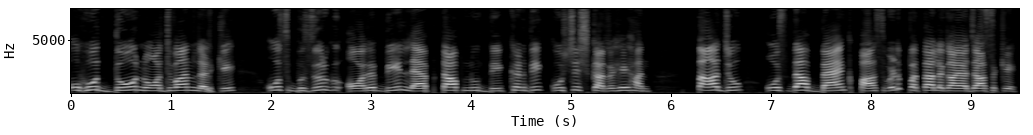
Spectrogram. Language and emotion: Punjabi, disgusted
